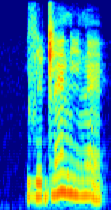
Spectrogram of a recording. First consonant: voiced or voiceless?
voiced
